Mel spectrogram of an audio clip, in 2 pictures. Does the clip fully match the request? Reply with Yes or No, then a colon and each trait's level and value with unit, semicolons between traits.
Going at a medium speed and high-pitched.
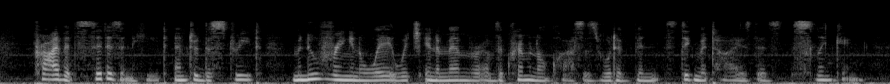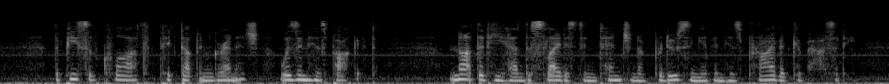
Yes: average, 170 wpm; high, 195 Hz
